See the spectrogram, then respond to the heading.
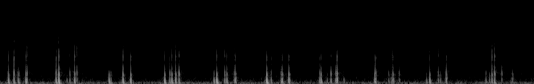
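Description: Fingertips tap quickly on a rubber iPhone case, making short, dull, low thuds in irregular little bursts. Each tap dies away almost instantly with no ring, over a faint steady background hiss.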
